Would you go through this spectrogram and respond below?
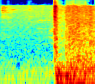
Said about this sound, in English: Oh my god! A hydrogen explosion.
